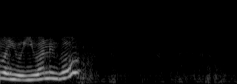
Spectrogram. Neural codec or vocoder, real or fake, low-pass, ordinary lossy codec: codec, 16 kHz, 4.8 kbps, FACodec; fake; 3.6 kHz; none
